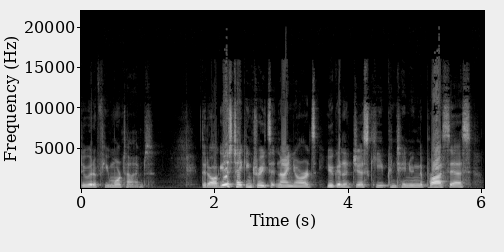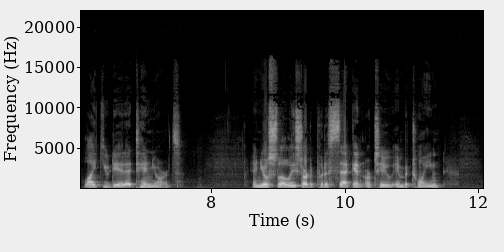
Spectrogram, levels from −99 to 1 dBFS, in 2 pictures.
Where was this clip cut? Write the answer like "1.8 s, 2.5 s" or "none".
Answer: 3.6 s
